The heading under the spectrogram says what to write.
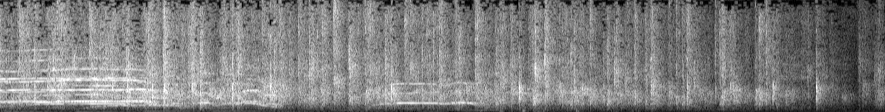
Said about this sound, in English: Round of applause, Donald Rose.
